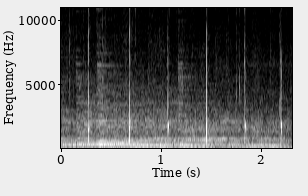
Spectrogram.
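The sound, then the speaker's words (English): An audience claps hands together in a steady, even rhythm, about six sharp unison claps, over sustained musical chords playing underneath. “Would you clap your hands all over the house?”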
